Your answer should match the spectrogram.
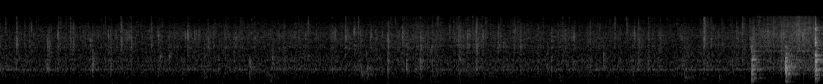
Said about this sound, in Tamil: ஸோ வெங்காயம் நல்லா வதங்கிடுச்சு.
